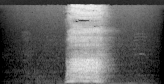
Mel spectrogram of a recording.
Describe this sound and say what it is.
foley for my final assignment, just me roaring, you can edit it to make it into a dragon's roar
